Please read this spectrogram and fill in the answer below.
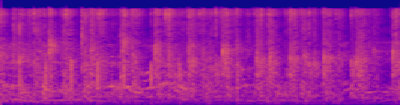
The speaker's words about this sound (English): Let's give mothers another hand clap of praise.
